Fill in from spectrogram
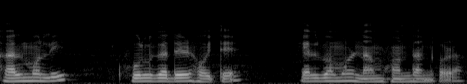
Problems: constant background noise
